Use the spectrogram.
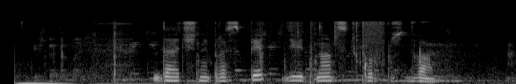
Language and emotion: Russian, neutral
